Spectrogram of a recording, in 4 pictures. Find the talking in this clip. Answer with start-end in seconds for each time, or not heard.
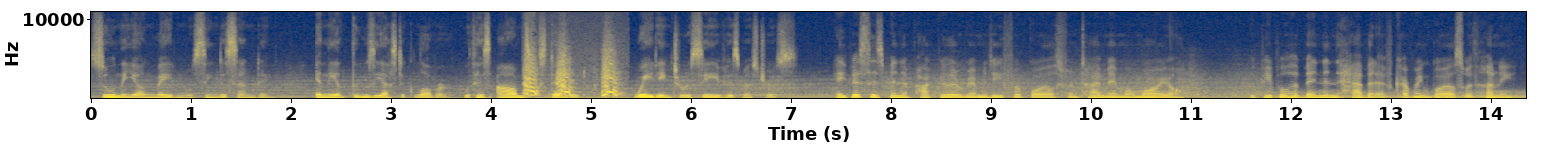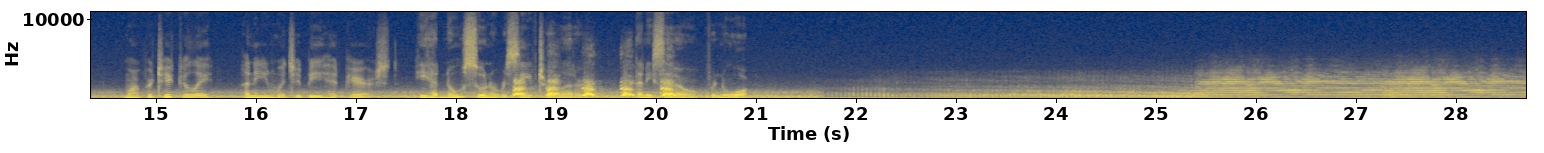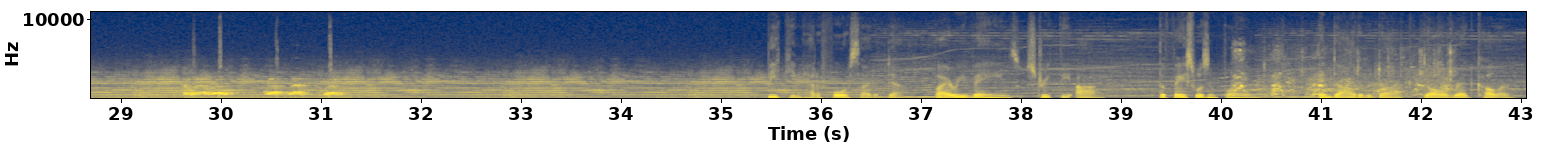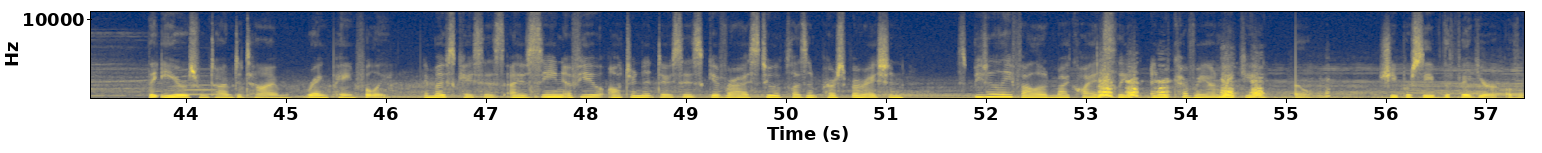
0.0-20.9, 35.5-57.3.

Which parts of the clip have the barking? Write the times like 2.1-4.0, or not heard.
4.3-5.4, 18.6-20.2, 29.6-31.4, 40.1-42.4, 53.0-55.5.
